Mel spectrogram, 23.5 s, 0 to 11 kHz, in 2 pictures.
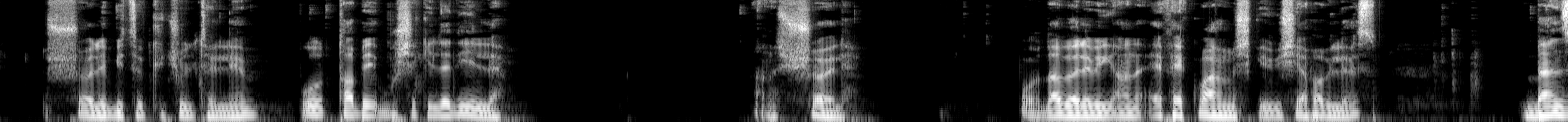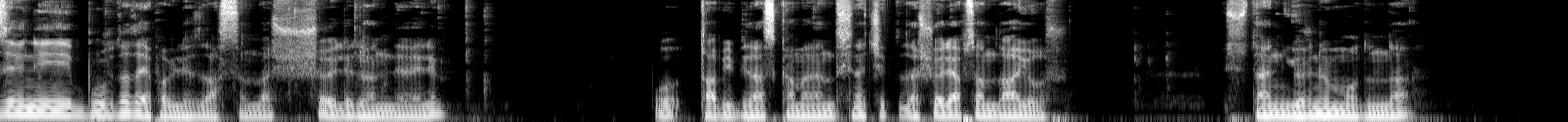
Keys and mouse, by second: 0.0 s, 1.1 r, 2.6 g, 7.2 shift+middle drag, 8.4 n, 9.6 right click, 10.0 middle drag, 10.6 shift+d, 11.7 r, 13.4 r, 14.2 g, 15.2 KP_0, 17.6 click, 18.9-19.6 drag, 20.3 KP_7, 21.5 middle click, 21.9 g.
